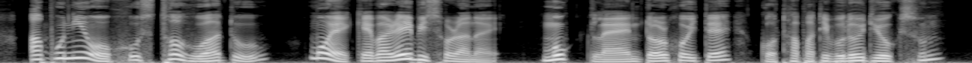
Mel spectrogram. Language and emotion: Assamese, fearful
